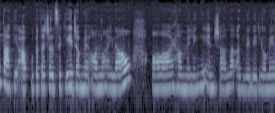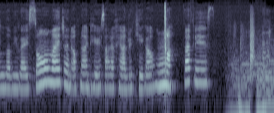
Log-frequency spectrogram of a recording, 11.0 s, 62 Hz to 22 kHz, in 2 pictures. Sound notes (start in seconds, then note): 8.8 blows kiss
